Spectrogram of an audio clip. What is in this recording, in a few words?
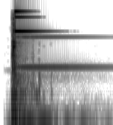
leisure toy musical xylophone key plastic press single note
